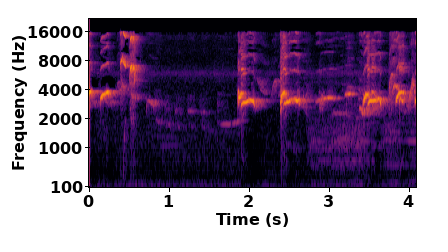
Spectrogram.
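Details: Orange-headed thrush in ngeplong song: bursts of bright, slurred whistles separated by short pauses, with rich overtones in the louder phrases.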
